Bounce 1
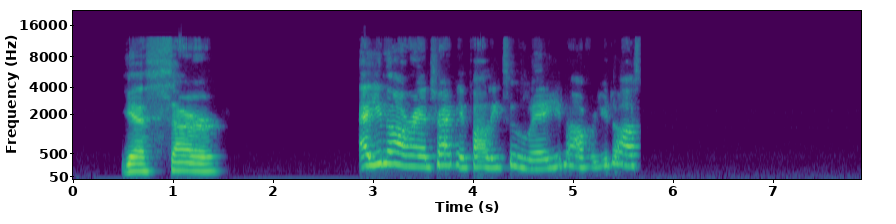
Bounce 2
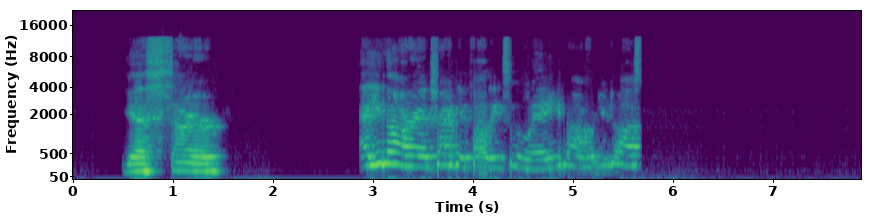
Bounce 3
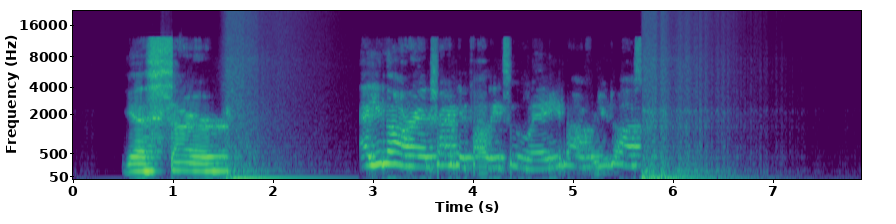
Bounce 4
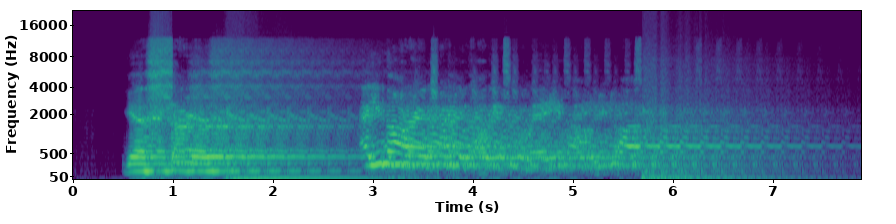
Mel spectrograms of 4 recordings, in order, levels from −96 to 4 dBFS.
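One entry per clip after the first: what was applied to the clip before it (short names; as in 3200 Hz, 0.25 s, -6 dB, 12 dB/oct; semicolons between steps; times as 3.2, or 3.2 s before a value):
transient shaper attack -9 dB, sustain +12 dB; comb 7.3 ms, depth 83%; gain -8 dB
sustainer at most 28 dB/s
repeats that get brighter 0.202 s, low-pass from 750 Hz, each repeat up 2 oct, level -6 dB; overdrive pedal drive 12 dB, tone 1100 Hz, clips at -9.5 dBFS; gain -2 dB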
